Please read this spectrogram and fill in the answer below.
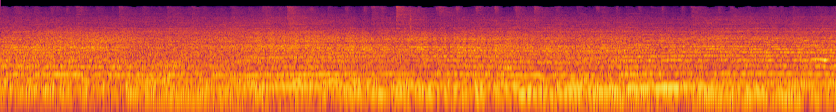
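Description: Live rock band playing loudly and continuously: electric guitars, bass guitar and drum kit, with long held guitar notes.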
